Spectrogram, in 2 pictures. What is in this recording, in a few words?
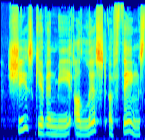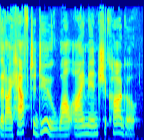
Dictation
